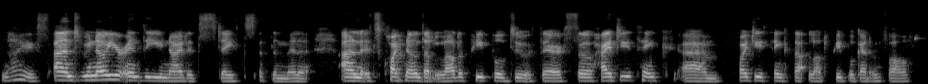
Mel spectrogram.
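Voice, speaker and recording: A man's voice: fairly high pitch, steady tone, fairly quick, few pauses, sharp tone, rough recording. A man with an Irish accent hosting a casual interview over a video call, with lots of ums and short, friendly replies. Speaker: host.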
